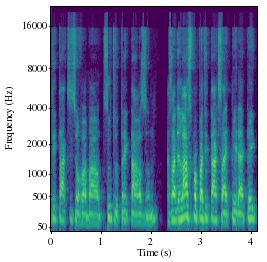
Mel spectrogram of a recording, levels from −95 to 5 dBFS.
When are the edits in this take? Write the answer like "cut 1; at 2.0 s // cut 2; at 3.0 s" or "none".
cut 1; at 1.0 s // cut 2; at 2.2 s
